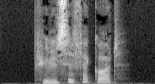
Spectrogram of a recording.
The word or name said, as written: pølsefagot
